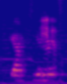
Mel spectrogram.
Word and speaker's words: Piotr: So the Join the Future trade paperback, it's you and Piotr, I hope I'm pronouncing that right, Kowalski. Peter.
